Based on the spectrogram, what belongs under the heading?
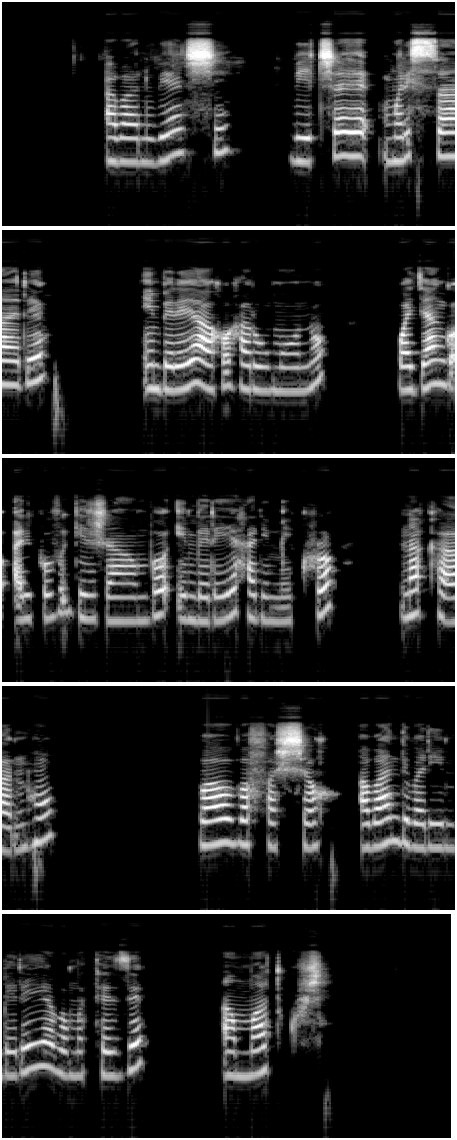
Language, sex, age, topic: Kinyarwanda, female, 18-24, government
